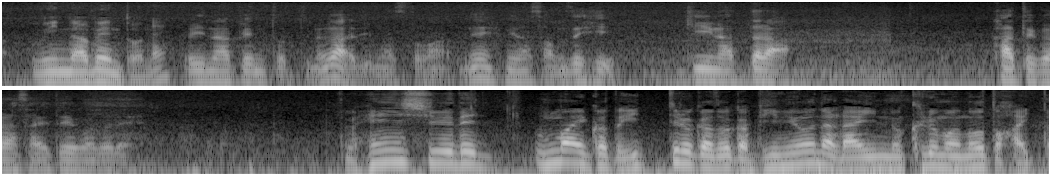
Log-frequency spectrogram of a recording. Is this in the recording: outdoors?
yes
